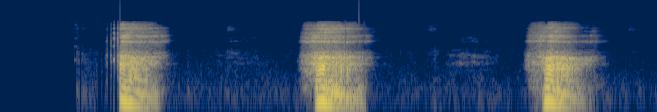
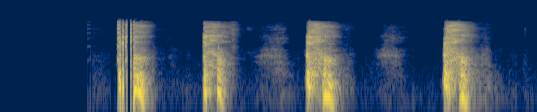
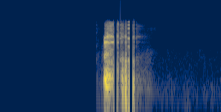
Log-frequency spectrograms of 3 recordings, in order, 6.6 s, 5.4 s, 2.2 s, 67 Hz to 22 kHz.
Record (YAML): exhalation_length: 6.6 s
exhalation_amplitude: 22018
exhalation_signal_mean_std_ratio: 0.32
three_cough_length: 5.4 s
three_cough_amplitude: 32422
three_cough_signal_mean_std_ratio: 0.31
cough_length: 2.2 s
cough_amplitude: 26916
cough_signal_mean_std_ratio: 0.18
survey_phase: beta (2021-08-13 to 2022-03-07)
age: 65+
gender: Male
wearing_mask: 'No'
symptom_none: true
smoker_status: Never smoked
respiratory_condition_asthma: false
respiratory_condition_other: false
recruitment_source: REACT
submission_delay: 1 day
covid_test_result: Negative
covid_test_method: RT-qPCR
influenza_a_test_result: Negative
influenza_b_test_result: Negative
